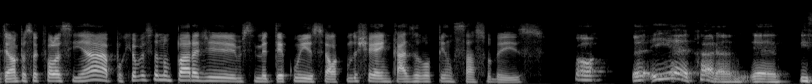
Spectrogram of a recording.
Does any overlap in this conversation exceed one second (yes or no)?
no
